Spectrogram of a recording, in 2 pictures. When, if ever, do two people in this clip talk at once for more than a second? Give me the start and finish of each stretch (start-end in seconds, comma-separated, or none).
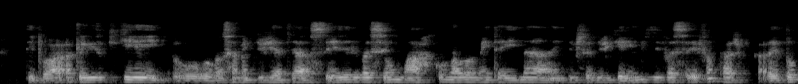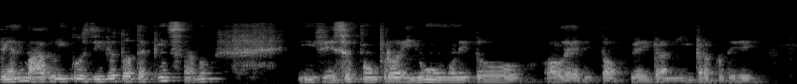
none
